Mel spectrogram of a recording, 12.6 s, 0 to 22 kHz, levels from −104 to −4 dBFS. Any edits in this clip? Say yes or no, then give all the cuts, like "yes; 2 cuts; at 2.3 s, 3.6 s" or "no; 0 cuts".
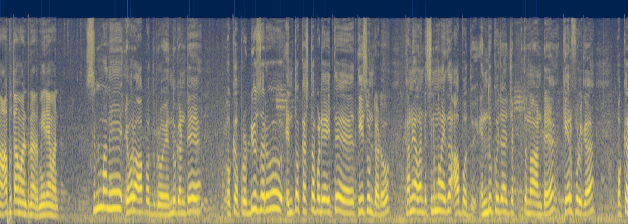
no; 0 cuts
